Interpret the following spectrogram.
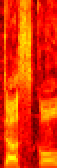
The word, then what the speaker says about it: Duskull: You say it like Duskull? That makes sense, because like dusk.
